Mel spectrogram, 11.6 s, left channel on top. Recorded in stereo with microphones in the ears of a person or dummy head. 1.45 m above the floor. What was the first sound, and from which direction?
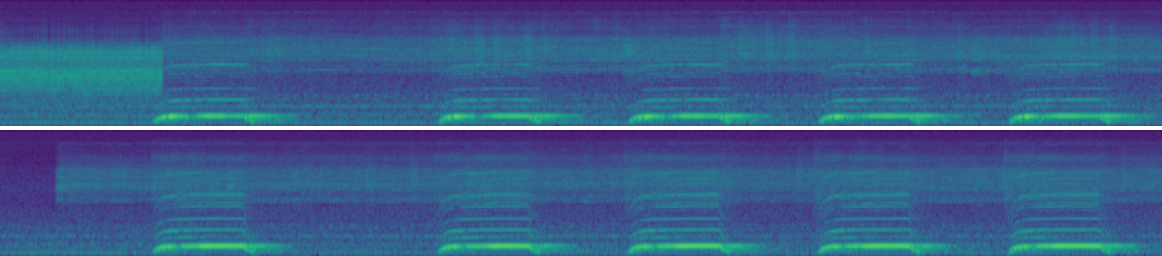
A phone buzzing, 70° right (ahead or behind).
